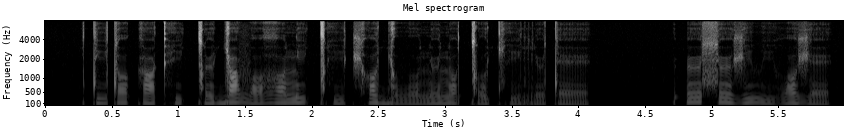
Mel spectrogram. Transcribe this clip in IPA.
t i˨ t ɔ˨ k ɑ˨ kʰ i˨ ǀ ø˨ ɟ ɑ˦ v ɔ˨˦ ɣ ɔ˦ n i˦˨ ǀʰ i˨ t͡ʃʰ ɔ˦˨ ɟ o˨ β o˨ n ø˦ n ɔ˦ ǀ o˨ cʰ i˨ r ø˨ t ɛ˨ | ʔ ø˦ s ø˦˨ ʒ i˦ β i˨ β ɔ˦ ʒ ɛ˨

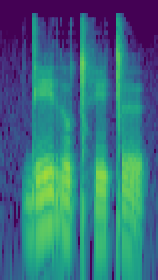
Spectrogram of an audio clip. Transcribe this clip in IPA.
d e r o ǀʰ e ǀ ə

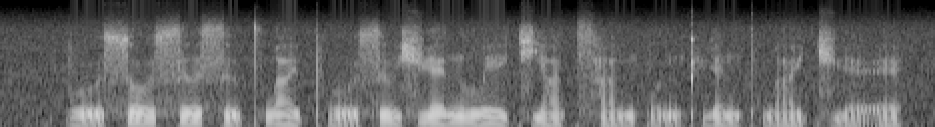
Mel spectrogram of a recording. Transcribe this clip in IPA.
p o̰˨˩ ʊ̯ s o˥˩ ʊ̯ s ɹ̩˥ s ɹ̩˨˩ t̪ʰ w a˥˩ ɪ̯ pʰ o̰˨˩ ʊ̯ s ɹ̩˧˥ ɕ ɥ ɛ˥ n l w e˥˩ ɪ̯ t͡ɕ j ä˧˥ t͡sʰ a˧˥ n p ɤ̰˨˩ ŋ pʰ ɥ ɛ˥˩ n pʰ w a˧˥ ɪ̯ t͡ɕ ɥ ɛ̰˨˩˦

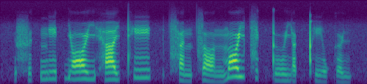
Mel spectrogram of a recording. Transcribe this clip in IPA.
f ɪ˨˥ k̚ ŋ iː˧ t̚ j ɔː˧ j h aː˧ j t̪ʰ iː˥ | t͡sʰ ɐ˨˩ n t͡s ɔː˨˩ n m ɔː˥ j t͡s ɪ˥ k̚ t̪ uː˨ j ɐ˨ k̚ pʰ iː˨˩ w k ɵ˨˩ ɥ

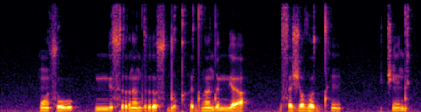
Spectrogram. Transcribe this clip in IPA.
p õ s u | mʲ u s r ɐ̃ d r u s d o kʰ ɘ d ð ɐ̃ d ɐ mʲ a | s ɐ ʒ ɔ ð o d tʰ ĩ | t͡ʃ ĩ d

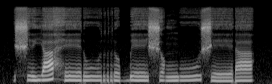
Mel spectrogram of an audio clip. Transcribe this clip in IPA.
ʃ ɪ˨ j a˨˦ h eː˨ ɾ uː˨ r ʊ˨ ɓ eː˨ ʃ ɔ˨ ŋ uː˨˦ ʃ eː˨ ɾ a˦

